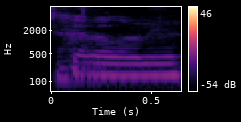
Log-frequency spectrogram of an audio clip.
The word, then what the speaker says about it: Catalonia: Is it Catalonia? – Yes, it's Catalonia. – Did I say Catalona? – You had some weird spacing between the syllables.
